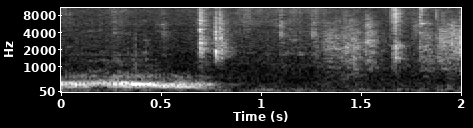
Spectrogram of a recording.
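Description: Domestic pigeon cooing: a low, rolling coo that stops under a second in, followed by a few faint clicks.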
